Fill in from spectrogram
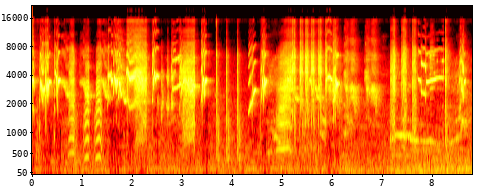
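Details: Champion-style starling song used as a lure to make birds sing: a fast jumble of sharp clicks, harsh buzzy rasps, squeaky rising whistles and clear drawn-out notes, delivered almost without a break.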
